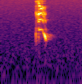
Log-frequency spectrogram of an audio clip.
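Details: Hiccup: a single brief, abrupt squeaky catch of breath against a quiet background.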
